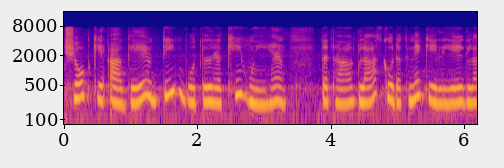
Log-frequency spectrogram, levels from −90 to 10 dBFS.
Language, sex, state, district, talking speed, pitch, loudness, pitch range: Hindi, female, Haryana, Charkhi Dadri, 145 wpm, 230 Hz, -14 LUFS, 220-260 Hz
